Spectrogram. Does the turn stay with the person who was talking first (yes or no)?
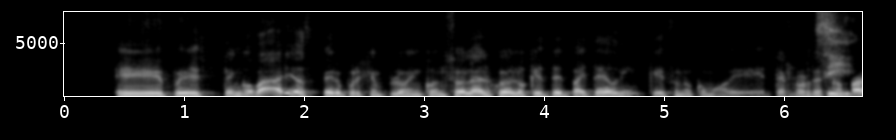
yes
